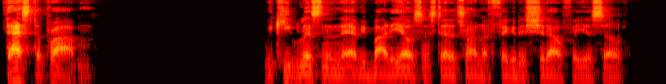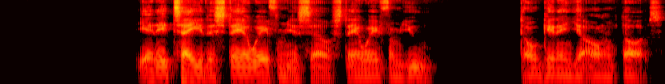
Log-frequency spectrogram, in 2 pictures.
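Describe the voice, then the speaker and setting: A man delivering an impromptu spiritual monologue in an emphatic, repetitive, slangy street-preacher manner, with a husky voice. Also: a bass voice, moderate pace, long pauses. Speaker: spiritual teacher streaming online.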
